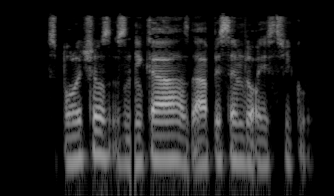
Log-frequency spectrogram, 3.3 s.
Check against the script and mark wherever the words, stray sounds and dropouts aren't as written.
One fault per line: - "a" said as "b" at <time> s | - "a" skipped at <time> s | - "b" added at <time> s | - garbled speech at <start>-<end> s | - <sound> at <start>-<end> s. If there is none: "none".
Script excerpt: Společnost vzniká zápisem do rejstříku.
- dropout at 1.3-1.4 s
